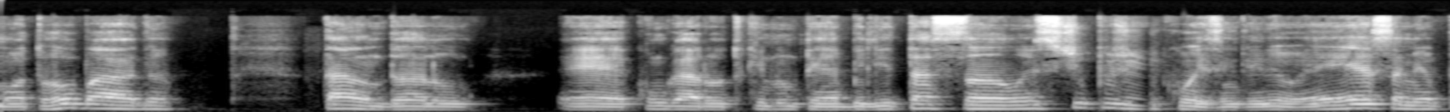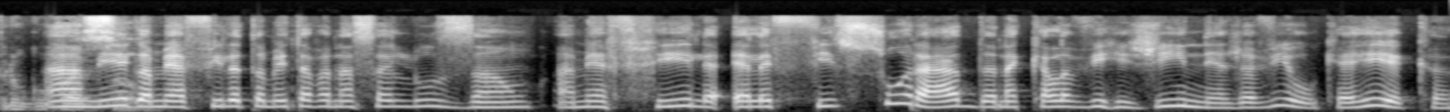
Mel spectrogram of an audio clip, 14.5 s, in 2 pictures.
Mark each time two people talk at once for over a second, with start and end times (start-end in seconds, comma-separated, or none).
none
